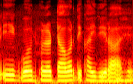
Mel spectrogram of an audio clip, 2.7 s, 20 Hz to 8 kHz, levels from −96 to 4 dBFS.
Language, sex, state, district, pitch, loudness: Hindi, male, Bihar, Bhagalpur, 155 Hz, -14 LUFS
